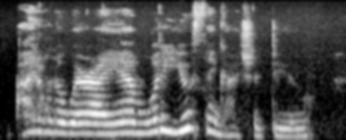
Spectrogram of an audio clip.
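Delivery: low, soft, hushed, secretive half-whisper. Speaking to a little creature with flippers, the character is half-whispering low. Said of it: "I'm going to whisper real low".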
